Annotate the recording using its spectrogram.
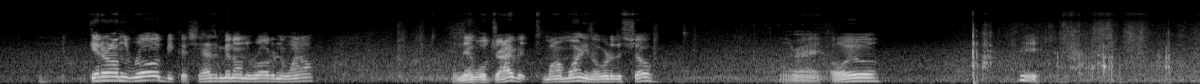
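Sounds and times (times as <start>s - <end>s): metal dipstick scraping and rubbing: 9.7s - 12.0s.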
